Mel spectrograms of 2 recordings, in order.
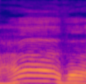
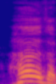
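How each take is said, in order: First: The first vowel is held long. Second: The first vowel is cut short. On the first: The speaker calls it right. "il faut le prononcer, il faut, faut dire hada" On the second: The speaker calls it wrong. "il ne faut pas dire hada"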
